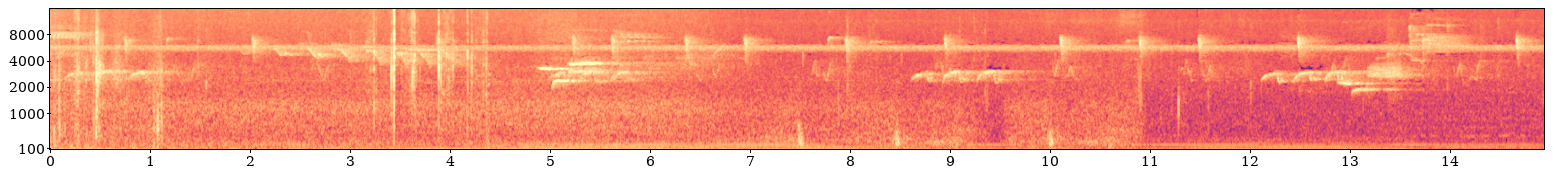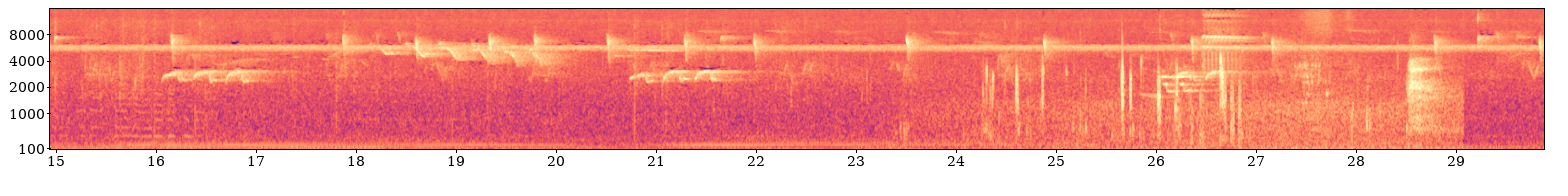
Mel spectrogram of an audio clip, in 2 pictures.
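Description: A bird singing short chirping phrases that repeat every second or two, over a low steady hum and a thin steady high tone, with a few light clicks near the end.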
